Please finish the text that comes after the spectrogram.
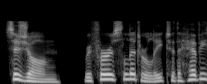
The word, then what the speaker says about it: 輜重: The word Chinese letter, zīzhòng, refers literally to the heavy supply carts that a military force drags with it.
